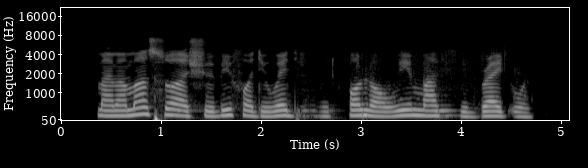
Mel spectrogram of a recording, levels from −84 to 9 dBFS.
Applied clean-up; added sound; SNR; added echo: neural mask model DeepFilterNet 3.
